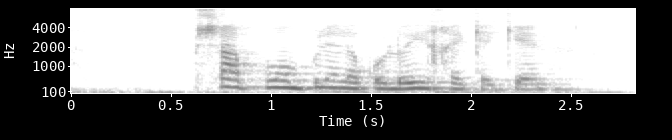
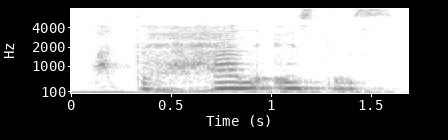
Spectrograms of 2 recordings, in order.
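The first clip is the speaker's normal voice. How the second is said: slow, whispered disbelief; stunned whisper; 8 dB quieter, slower than usual. Retold or imitated. Girlfriend reacting to boyfriend's breakup speech, stunned whisper. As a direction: whisper it slowly under the breath.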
